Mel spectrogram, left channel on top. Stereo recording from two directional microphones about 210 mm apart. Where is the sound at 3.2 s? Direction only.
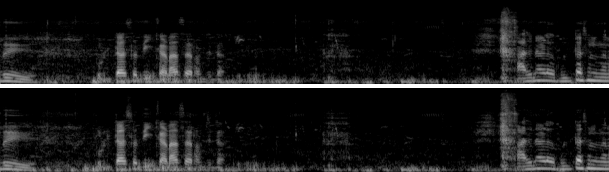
45° right (ahead or behind).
